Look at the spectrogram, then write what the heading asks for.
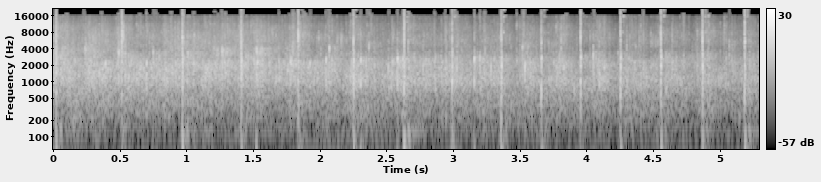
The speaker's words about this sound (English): I wanted us to give our panelists a quick round of applause. Yeah. Because they did a great job.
